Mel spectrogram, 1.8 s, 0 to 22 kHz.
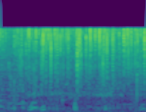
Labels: {"label": "biophony, cascading saw", "recorder": "SoundTrap 600 or HydroMoth"}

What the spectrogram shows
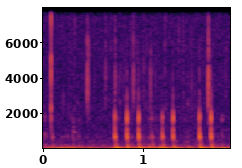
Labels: {"label": "biophony, knock", "recorder": "SoundTrap 300"}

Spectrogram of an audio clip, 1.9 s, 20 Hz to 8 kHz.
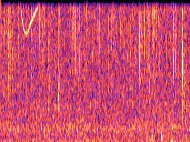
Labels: {"label": "biophony, dolphin", "recorder": "SoundTrap 500"}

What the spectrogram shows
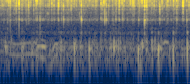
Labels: {"label": "biophony, cascading saw", "recorder": "HydroMoth"}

